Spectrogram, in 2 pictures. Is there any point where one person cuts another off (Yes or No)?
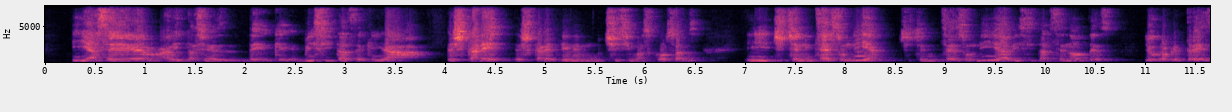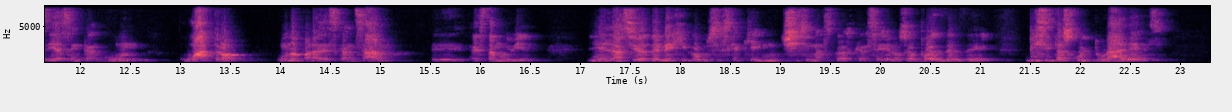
No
